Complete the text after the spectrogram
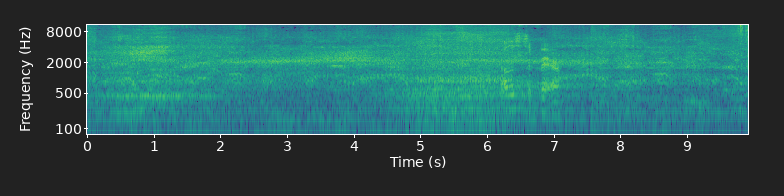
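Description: A beast snarls and growls.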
